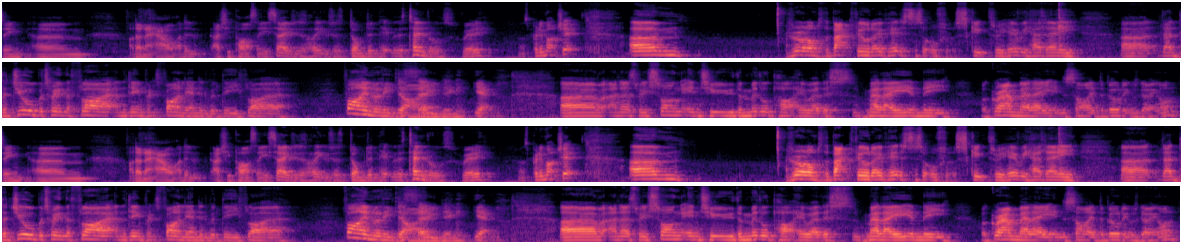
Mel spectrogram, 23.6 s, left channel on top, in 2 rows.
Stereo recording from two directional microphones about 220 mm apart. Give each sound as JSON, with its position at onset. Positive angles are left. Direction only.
{"t": 0.0, "sound": "speech", "side_deg": -10}
{"t": 7.7, "sound": "speech", "side_deg": -20}
{"t": 17.3, "sound": "speech", "side_deg": -15}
